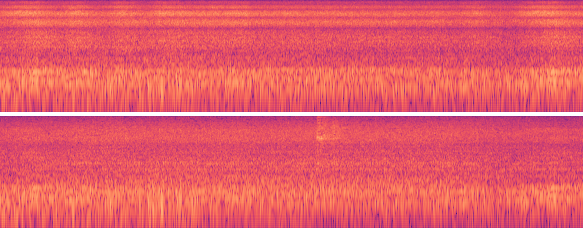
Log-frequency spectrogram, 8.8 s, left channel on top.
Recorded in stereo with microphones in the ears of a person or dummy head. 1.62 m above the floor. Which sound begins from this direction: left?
An engine running, at 0.0 s.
